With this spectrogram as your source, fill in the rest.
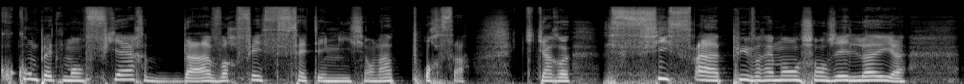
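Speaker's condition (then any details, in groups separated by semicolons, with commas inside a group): Stuttering; stuttering persists, described by him as an accent; repeated sounds, prolonged sounds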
